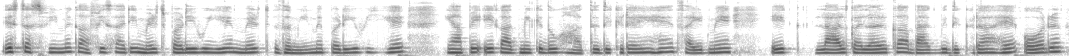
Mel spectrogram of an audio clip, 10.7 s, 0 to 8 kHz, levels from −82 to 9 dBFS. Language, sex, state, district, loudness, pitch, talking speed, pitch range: Hindi, male, Uttar Pradesh, Jyotiba Phule Nagar, -28 LUFS, 195 Hz, 215 wpm, 190-210 Hz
